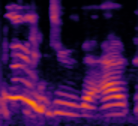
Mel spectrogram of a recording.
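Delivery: ordinary talk, nothing marked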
